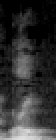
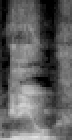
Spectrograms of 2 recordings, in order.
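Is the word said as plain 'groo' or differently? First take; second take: groo; differently. First: The word is said as plain 'groo'. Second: The word is not said as plain 'groo'. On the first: The speaker calls it right. "কিন্তু উচ্চারণটা হবে গ্রু" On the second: The speaker calls it wrong. "এই শব্দটিকে তোমরা অনেকে বলো"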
